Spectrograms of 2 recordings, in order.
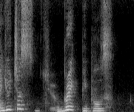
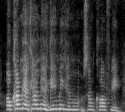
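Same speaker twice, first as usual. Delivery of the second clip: demanding customer; 11 semitones higher than usual. Retold or imitated. Customer outside summoning student for coffee, mock demanding. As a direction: imitate a customer calling the server over.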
